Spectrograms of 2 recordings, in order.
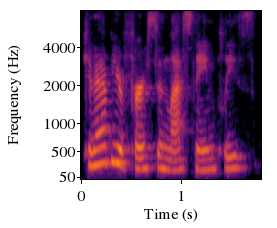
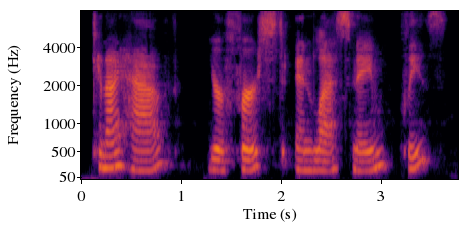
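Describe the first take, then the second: First: Said in the usual way. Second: Slow, broken into chunks; slow chunked. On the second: Shown as a demonstration. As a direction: model it slowly for learners. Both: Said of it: "normal then slow model".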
